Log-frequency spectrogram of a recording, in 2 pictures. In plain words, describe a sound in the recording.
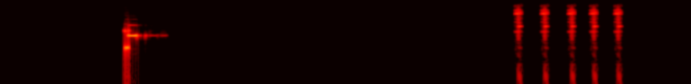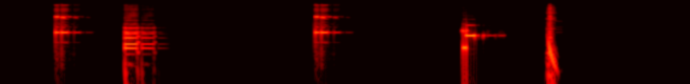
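Short electronic menu beeps and blips sound now and then.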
